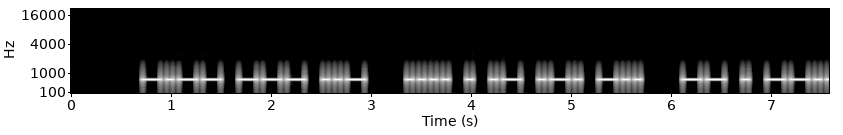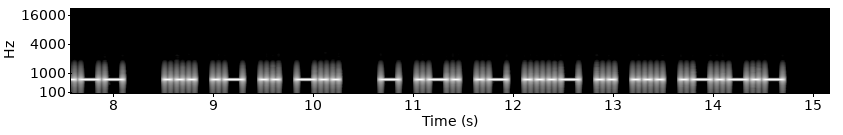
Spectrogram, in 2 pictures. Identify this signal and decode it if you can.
Morse code, heard as a keyed tone, about 20 wpm, 700 Hz. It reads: YOU HEARD ME, SAID TRAVIS.
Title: A Sound Of Thunder 20wpm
